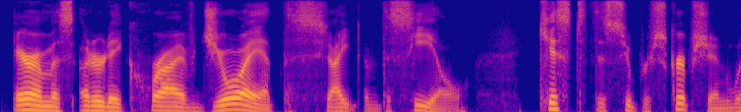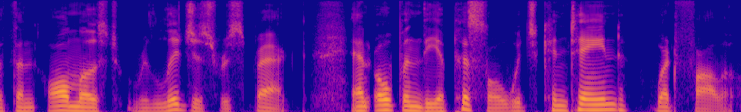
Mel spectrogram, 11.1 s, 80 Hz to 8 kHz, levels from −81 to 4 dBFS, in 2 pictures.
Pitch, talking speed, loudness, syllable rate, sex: 110 Hz, 150 wpm, -21 LUFS, 4.9 syllables/s, male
